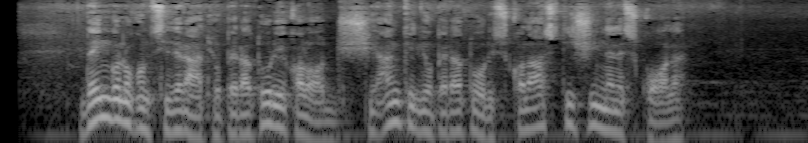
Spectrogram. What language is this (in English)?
Italian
